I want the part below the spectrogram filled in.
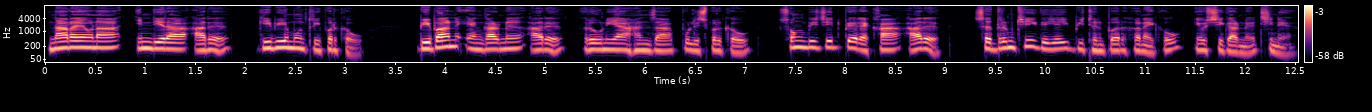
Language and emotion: Bodo, neutral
